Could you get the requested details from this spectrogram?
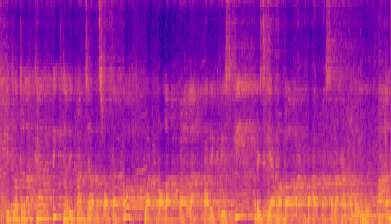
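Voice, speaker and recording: With hardly any pauses and very even loudness, a woman talks at a medium pitch amid noticeable background noise and audible room echo. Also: ordinary pitch variation, moderate pace. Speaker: Islamic preacher. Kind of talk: sermon. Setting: religious gathering with PA system. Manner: animated. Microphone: echo effect on PA.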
